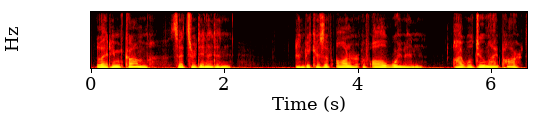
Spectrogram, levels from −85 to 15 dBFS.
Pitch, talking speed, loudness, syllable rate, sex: 150 Hz, 165 wpm, -15 LUFS, 5.2 syllables/s, female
